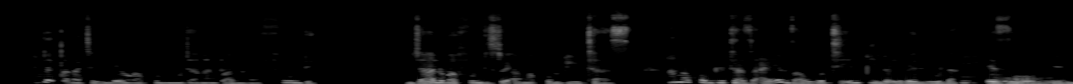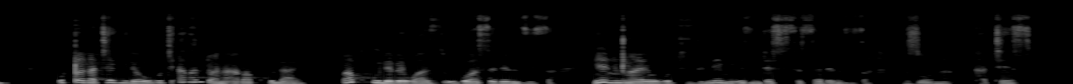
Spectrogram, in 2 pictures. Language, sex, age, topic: North Ndebele, female, 36-49, health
